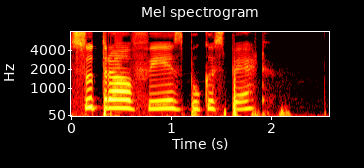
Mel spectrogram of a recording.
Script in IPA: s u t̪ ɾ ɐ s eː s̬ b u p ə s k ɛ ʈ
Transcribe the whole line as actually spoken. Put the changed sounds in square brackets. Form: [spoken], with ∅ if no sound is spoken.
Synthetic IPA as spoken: s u t̪ ɾ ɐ [f] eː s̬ b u [k] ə s [p] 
